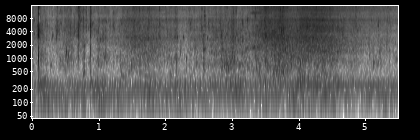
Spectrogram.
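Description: Shallow seawater sloshing and splashing as snorkelers wade in and paddle along face-down, with wind on the microphone and a steady low hum underneath.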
